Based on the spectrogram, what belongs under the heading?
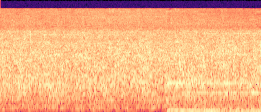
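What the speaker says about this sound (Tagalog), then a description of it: "Grabe yung ulan dito." Heavy rain pours steadily as a broad, dense wash of noise with no talk, and a deeper rumbling surge joins partway through as the downpour grows heavier.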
